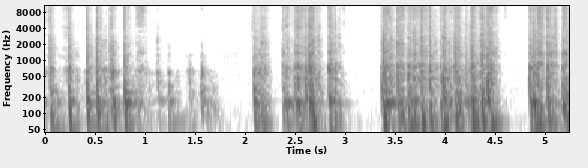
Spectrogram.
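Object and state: Latex balloon tapped and scratched with nails.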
